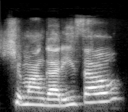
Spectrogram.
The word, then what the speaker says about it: Chimangariso: So my name is Chimangariso. It sounds just like the way it's spelled if you ignore the H.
